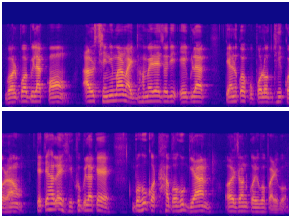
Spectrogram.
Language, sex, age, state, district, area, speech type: Assamese, male, 45-60, Assam, Dhemaji, urban, spontaneous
